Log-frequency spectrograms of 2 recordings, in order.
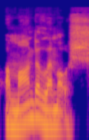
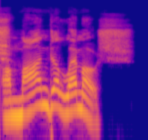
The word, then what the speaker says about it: Amanda Lemos: You're talking about Amanda Lemos. – Amanda Lemos. Let's hear it. – Mm-hmm. Amanda Lemos.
